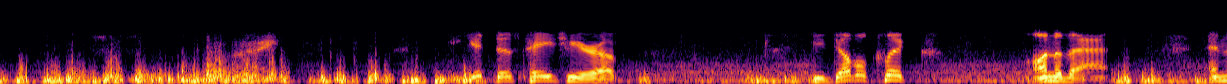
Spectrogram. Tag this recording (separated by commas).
Speech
